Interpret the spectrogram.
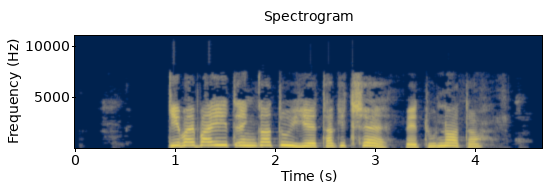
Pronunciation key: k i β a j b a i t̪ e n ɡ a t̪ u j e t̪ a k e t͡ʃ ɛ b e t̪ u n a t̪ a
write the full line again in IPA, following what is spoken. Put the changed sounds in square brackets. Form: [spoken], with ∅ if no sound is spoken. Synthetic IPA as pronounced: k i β a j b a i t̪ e [ŋ] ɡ a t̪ u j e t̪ a k [i] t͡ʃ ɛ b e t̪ u n a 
